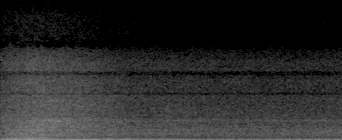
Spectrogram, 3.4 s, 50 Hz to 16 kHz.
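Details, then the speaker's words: 2011 Nissan Rogue with bad head gasket, after replacing a coil pack that caused rough idle, water blowing from exhaust: quick rev blip drops back to steady, even idle with no stumble or misfire; running much better. "does sound like it's running better now oh that's running much better now just a little coil pack"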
